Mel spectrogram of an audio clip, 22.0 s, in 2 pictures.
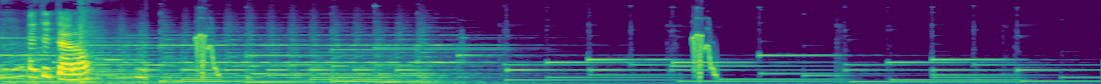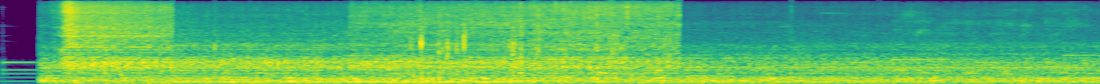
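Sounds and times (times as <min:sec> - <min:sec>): noodles sizzling in a saucepan: 0:11.4 - 0:17.8.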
